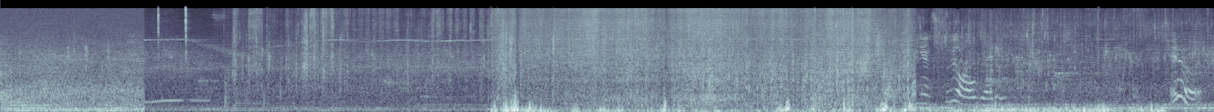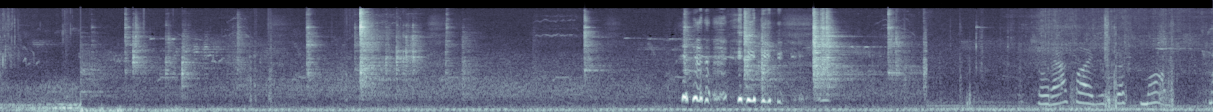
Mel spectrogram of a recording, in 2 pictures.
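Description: Liquid poured from a bucket into a fence post hole around a wooden post, sloshing as it fills the hole, among scattered knocks and clicks of work.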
